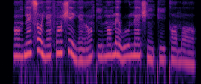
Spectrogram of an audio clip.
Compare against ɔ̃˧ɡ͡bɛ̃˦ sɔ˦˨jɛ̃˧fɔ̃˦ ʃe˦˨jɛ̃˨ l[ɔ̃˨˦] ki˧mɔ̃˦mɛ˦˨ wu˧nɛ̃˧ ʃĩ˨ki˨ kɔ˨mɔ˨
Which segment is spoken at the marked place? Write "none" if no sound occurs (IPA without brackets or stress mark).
ɔ̃˨˦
